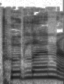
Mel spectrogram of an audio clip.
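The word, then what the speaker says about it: pudeln: But actually, from German, and they come from this word that I didn't know how to pronounce it, but was like poodlin or pudlin or something. Which yes. – Is it pudlin or poodlin? – Poodlin. – Poodlin, yeah. So that makes sense.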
